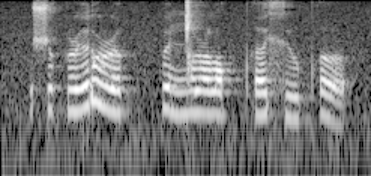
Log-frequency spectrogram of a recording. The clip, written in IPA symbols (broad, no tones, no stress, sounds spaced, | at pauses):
ʃ ɵ k ɭ ʏ ɾ u ɭ ɵ k pː ø ŋ͡ǀ u ɭ lˠ u k pʰ ə xʲ u pʰ ɤ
